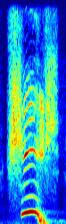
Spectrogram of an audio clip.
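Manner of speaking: sheesh. Retold or imitated. Reacting to the huge cobra.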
